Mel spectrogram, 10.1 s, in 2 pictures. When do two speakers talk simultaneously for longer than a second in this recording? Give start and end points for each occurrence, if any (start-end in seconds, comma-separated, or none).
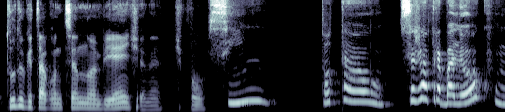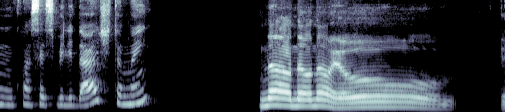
none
